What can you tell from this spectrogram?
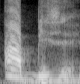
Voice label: "abbise", dialetto; àbbise matita

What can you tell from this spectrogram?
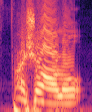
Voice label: "faciolo", dialetto; fagiolo; etto fagiolino

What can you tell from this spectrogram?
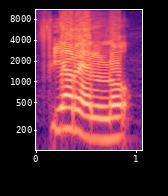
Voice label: "fiarello", dialetto; fiarello bambino

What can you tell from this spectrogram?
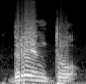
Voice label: "drento", dialetto; dentro

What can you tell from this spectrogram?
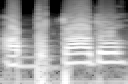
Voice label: "abbottato", dialetto; abbottàto pieno, sazio

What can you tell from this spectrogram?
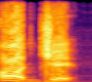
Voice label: "ogge", dialetto; ogge oggi

